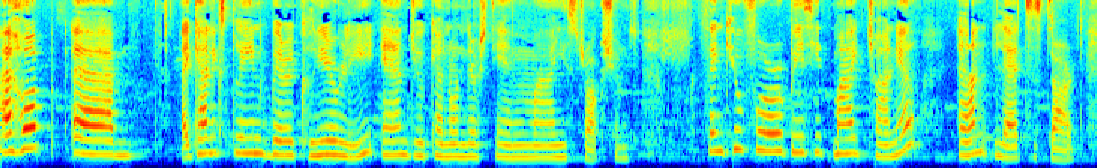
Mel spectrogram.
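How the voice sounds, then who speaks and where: With a non-native accent, a woman speaks at a high pitch and a very slow pace, using lively intonation. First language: not English. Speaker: crochet tutorial maker. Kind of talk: tutorial. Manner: halting, with many fillers.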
